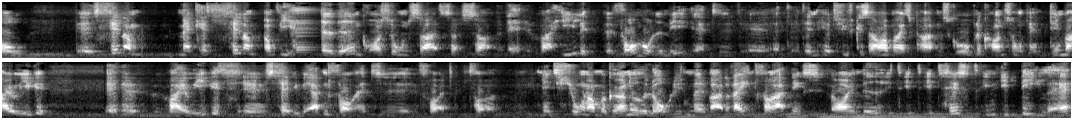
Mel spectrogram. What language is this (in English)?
Danish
